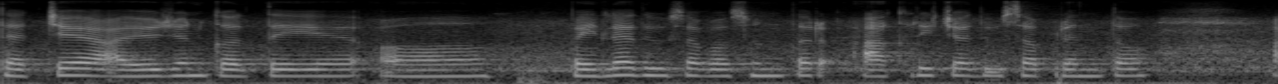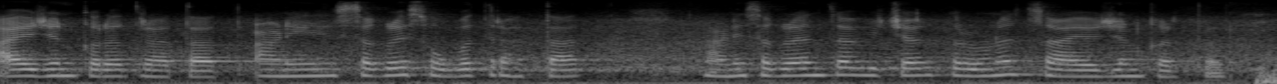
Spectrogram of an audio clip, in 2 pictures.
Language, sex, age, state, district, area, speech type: Marathi, female, 30-45, Maharashtra, Nagpur, urban, spontaneous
